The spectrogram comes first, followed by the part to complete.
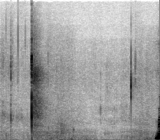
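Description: A whiteboard marker's cap snapped on with a single sharp click about half a second in, followed by faint handling rustle and a smaller click near the end.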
